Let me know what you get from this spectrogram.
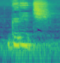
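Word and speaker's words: գրիչ: Et le dernier exemple, grich. On dirait un mot court, mais ça fait deux syllabes.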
